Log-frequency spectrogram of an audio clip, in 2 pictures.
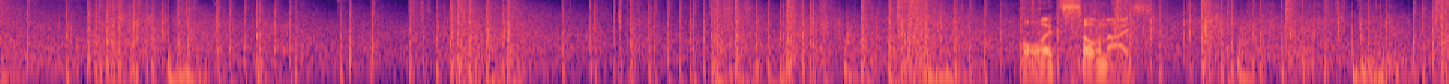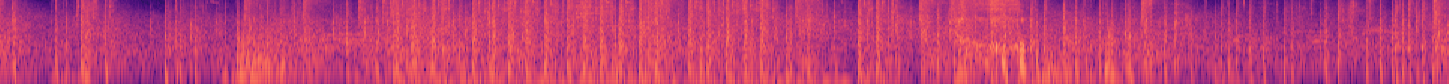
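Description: Bursts of BAR automatic rifle fire from the Gates of Hell war game, in a Battle of the Bulge scenario, with loud rapid volleys throughout and other battle gunfire, while someone talks briefly.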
